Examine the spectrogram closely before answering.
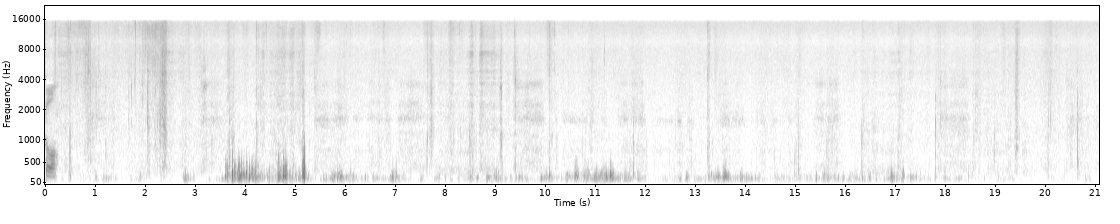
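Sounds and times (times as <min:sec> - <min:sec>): footsteps on rock and grit: 0:00.3 - 0:05.3.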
